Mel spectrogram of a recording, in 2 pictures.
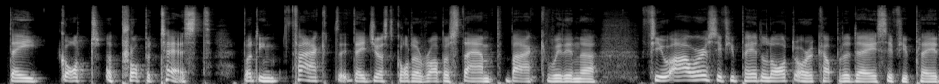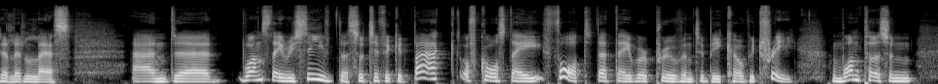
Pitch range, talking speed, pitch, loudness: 140-170 Hz, 185 wpm, 150 Hz, -13 LUFS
